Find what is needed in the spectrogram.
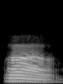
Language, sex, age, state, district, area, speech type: Telugu, male, 60+, Andhra Pradesh, Guntur, urban, conversation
